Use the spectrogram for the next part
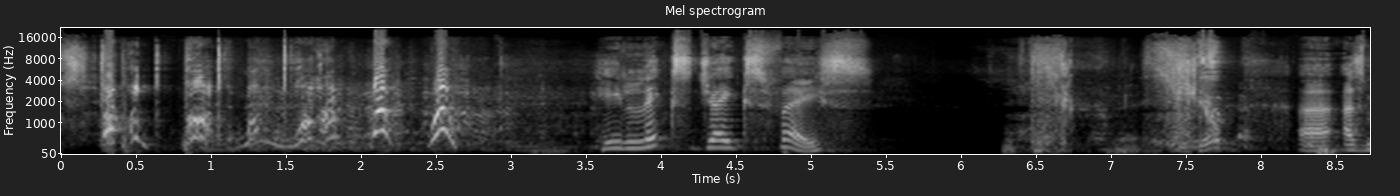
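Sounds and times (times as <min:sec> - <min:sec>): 
dog giving excited high-pitched barks and yips: 0:00.2 - 0:02.8
laughter: 0:00.8 - 0:03.6
speech: 0:01.6 - 0:02.4, 0:03.6 - 0:05.4, 0:06.3 - 0:08.7.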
